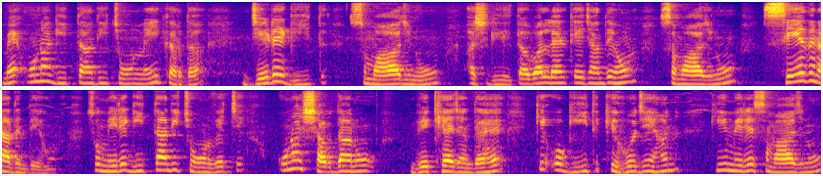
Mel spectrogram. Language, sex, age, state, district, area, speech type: Punjabi, male, 45-60, Punjab, Rupnagar, rural, spontaneous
